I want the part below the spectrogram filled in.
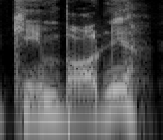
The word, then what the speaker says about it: Kim Bodnia: Ja, men det var bara för att jag såg det och blev faktiskt genuint glad, för jag tycker då att Kim Bodnia, ja. Är det så man uttalar det? Kim Bodnia? – Ja, ett faktiskt.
